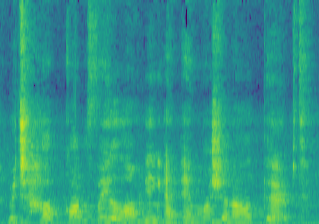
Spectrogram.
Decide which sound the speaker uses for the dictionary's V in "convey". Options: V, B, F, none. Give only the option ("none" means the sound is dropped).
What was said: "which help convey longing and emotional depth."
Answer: F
